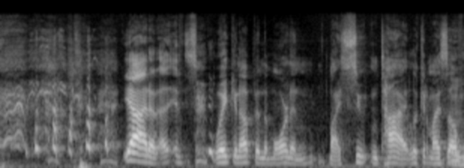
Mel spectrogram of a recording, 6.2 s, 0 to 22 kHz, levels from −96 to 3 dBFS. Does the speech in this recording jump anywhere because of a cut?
yes; 1 cut; at 2.5 s

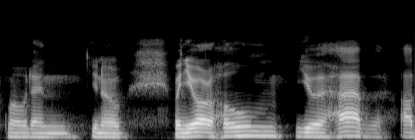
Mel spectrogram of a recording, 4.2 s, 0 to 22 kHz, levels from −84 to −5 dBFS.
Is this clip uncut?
yes; 0 cuts

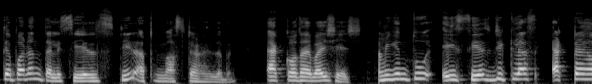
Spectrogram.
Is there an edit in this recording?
yes; 1 cut; at 3.8 s

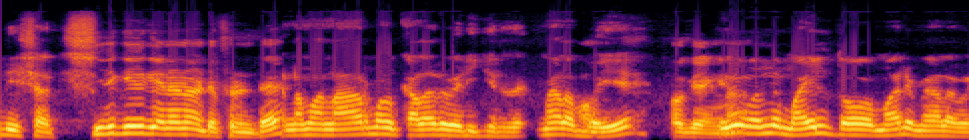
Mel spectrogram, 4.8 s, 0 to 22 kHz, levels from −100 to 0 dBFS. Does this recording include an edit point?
no; 0 cuts

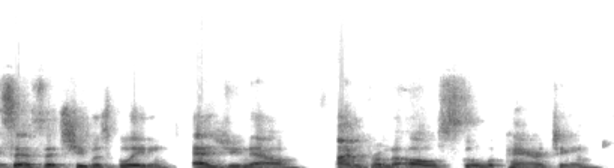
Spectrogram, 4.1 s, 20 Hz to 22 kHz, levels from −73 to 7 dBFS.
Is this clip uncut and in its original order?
no; 2 cuts; at 1.1 s, 2.1 s

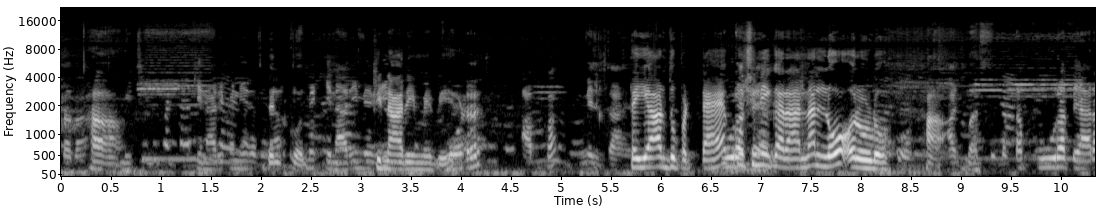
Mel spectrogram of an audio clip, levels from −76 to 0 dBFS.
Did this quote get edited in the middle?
no; 0 cuts

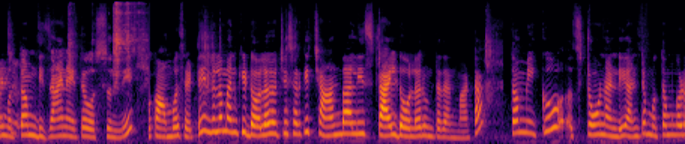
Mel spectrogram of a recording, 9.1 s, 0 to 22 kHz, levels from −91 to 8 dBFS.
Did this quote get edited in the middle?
yes; 2 cuts; at 2.0 s, 6.7 s

